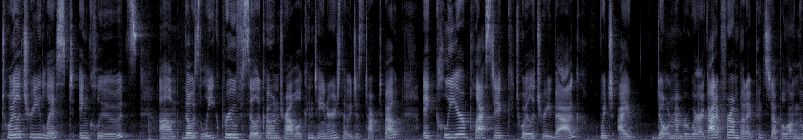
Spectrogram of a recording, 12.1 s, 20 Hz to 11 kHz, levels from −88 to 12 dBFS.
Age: 20-39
